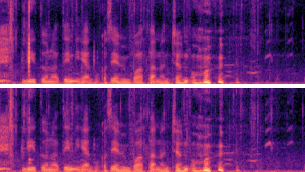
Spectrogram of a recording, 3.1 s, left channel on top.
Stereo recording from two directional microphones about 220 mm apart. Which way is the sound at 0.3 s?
5° left (ahead or behind).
